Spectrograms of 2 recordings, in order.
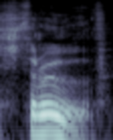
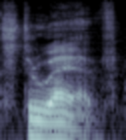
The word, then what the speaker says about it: Struve: "It is pronounced Struve, not Struev. One syllable, when you roll the R sound," the scientist replied directly, with a level of discontent.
